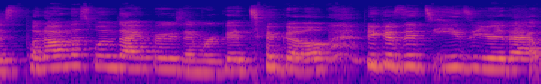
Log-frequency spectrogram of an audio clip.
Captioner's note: laughs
